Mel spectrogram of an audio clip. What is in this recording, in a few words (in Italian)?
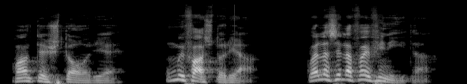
"storia", crespinese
